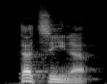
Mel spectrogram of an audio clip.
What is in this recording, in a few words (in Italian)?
"tazzina", vocabolario dialettale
